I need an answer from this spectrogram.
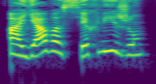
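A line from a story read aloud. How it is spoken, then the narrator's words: Loud. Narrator (Russian): сказала громко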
